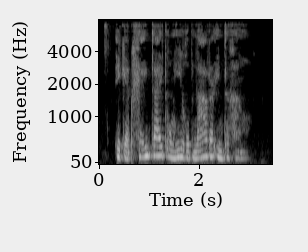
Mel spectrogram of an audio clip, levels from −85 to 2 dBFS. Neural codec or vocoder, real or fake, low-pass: none; real; 7.2 kHz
